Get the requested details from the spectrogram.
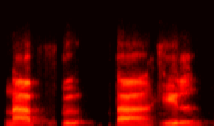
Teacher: ba sukun bacaan qolqalah atau memantul ya dibaca ditampakkan pantulannya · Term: kolkolah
